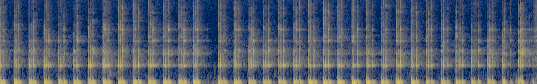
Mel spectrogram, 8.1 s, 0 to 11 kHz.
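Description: A solid, brick-sized block of unfinished light wood is held in both hands while fingers tap and scratch it with their nails. About 38 short, dry, woody knocks come in a quick, fairly steady rhythm, with a deep thump under each and a hollow tone near 620 Hz, pausing briefly around the three-second mark. Each tap dies away almost at once.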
